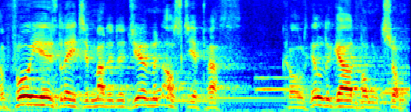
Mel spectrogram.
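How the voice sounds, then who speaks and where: The speaker uses lively intonation at a moderate pace against noticeable background noise. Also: man. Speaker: comedian. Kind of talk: comedy monologue.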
